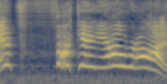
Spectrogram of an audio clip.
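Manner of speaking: high, loud, excited shout.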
